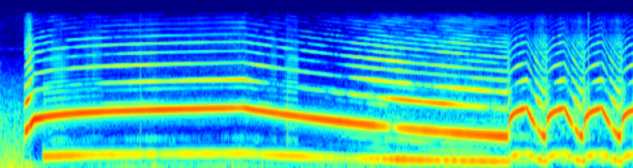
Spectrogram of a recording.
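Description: A loud low-frequency bass siren on a Winnipeg Fire Paramedic Service vehicle, with a deep, heavy bass tone meant to make other vehicles vibrate, holds a long steady wail that slowly sinks in pitch, then switches to a rapid pulsing yelp for the last second.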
